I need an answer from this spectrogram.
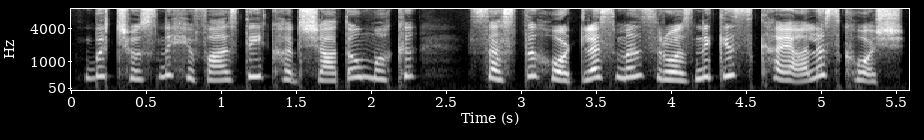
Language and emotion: Kashmiri, fearful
